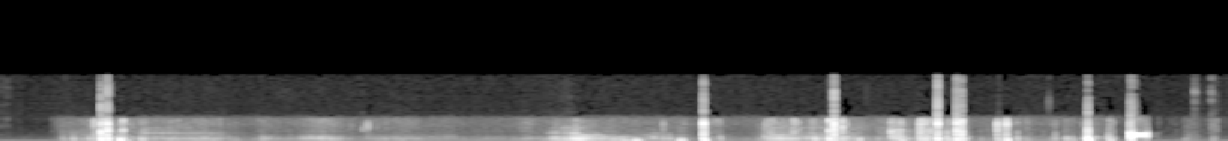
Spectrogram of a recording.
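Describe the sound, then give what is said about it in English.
Telephone tones from a caller who keeps phoning come through as an irregular run of short beeps and sharp clicks over a muffled, rustling line noise, moderately loud, with no one speaking. “Well, he's still phoning now.”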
